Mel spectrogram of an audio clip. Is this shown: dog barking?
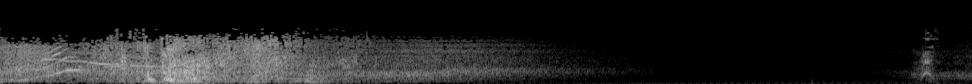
yes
